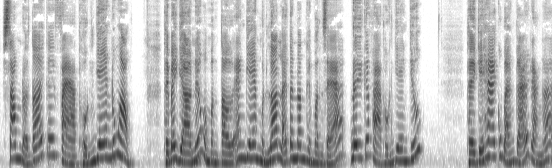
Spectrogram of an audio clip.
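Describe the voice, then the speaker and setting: A woman's voice: on the high side, animated, moderate pace. A woman with a Southern Vietnamese accent telling a ghost story in a chatty, casual way, addressing her listeners directly.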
